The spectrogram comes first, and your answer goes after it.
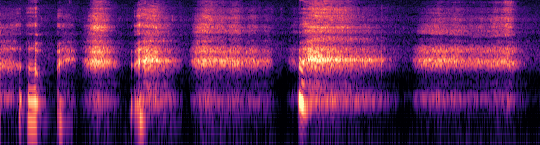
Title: loud, powerful, hitchy buildup sneezes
